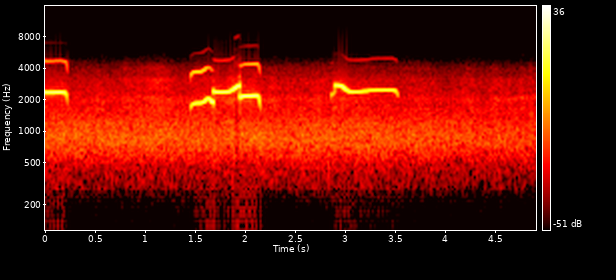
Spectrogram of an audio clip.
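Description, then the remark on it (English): A black-bellied plover gives three clear, plaintive whistled calls, each slurred and drawn out, spaced a second or so apart over a steady wash of background noise, with no talking. “Here's one shorebird that breeds in the Arctic, the black-bellied plover.”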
